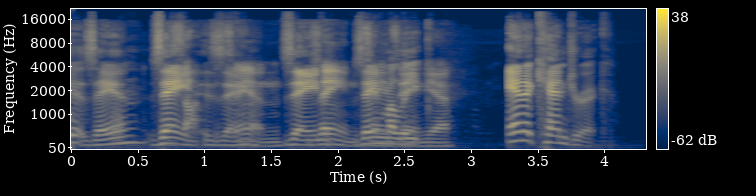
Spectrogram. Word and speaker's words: Zayn: Is Zayn.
